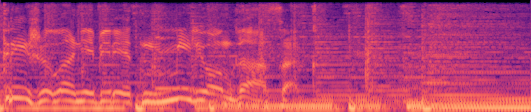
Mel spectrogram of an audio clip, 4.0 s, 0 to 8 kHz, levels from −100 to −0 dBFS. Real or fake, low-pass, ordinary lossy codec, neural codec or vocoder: real; 7.2 kHz; none; none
